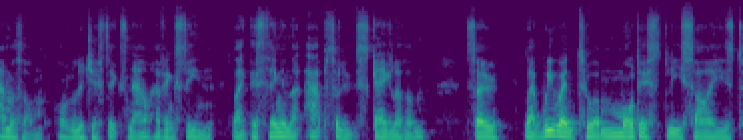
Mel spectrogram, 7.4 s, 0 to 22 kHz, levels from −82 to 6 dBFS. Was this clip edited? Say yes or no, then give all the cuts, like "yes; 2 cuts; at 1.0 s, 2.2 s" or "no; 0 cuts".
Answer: yes; 2 cuts; at 2.2 s, 5.1 s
